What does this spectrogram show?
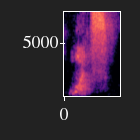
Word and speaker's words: once: so it's pronounced once as in i once had a fish it's kind of pronounced like the one over here like a w-u-n but it's got a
